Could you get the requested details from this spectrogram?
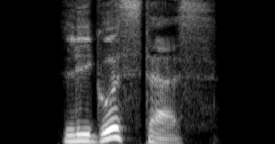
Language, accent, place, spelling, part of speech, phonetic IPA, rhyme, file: German, Germany, Berlin, Ligusters, noun, [liˈɡʊstɐs], -ʊstɐs, De-Ligusters.ogg
- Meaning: genitive singular of Liguster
